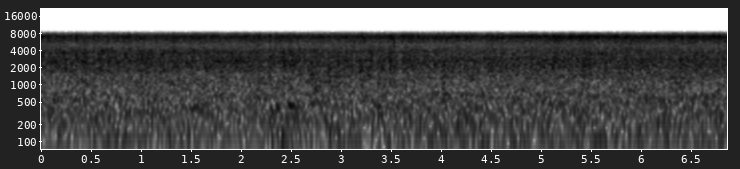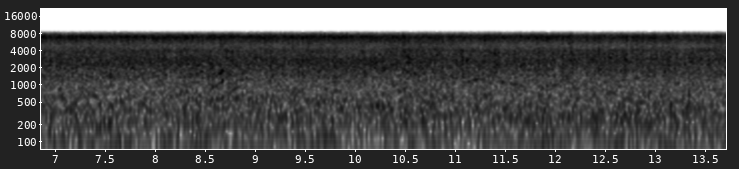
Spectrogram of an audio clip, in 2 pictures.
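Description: Ground-level jet fountains spraying and their water splashing onto stone paving: a steady, even hiss.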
